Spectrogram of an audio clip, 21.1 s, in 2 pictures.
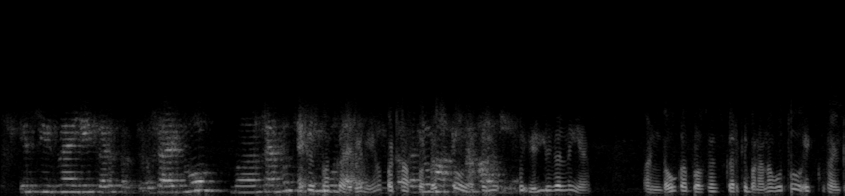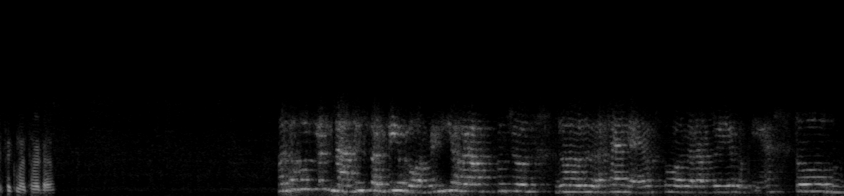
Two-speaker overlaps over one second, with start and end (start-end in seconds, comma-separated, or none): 3.7-6.5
